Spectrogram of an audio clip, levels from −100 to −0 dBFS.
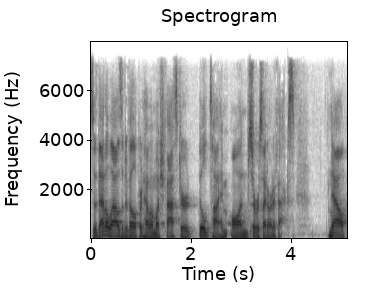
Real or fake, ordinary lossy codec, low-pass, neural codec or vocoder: real; AAC, 48 kbps; 7.2 kHz; none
